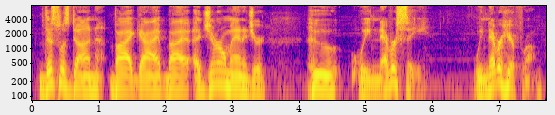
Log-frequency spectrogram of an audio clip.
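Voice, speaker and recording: A man's voice: medium pitch, a little mellow. An older man hosting a podcast, talking sports in a casual interview style. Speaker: podcast host.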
